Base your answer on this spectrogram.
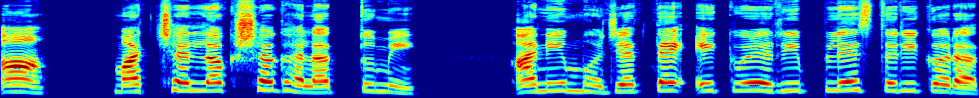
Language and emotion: Goan Konkani, neutral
